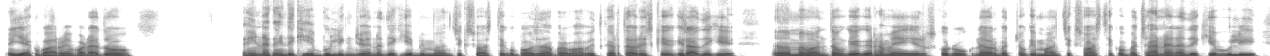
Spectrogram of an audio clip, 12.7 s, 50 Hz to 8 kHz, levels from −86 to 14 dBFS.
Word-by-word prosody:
ये 95 Hz, 0 st, +4 dB
अखबार 90 Hz, -2 st, +1 dB
में 90 Hz, -1 st, +1 dB
पढ़ा 80 Hz, -1 st, +1 dB
है 85 Hz, -, 0 dB
तो 125 Hz, +4 st, +2 dB, 1.1 s
कहीं 105 Hz, +1 st, 0 dB
न 115 Hz, +1 st, +3 dB
कहीं 120 Hz, 0 st, +2 dB
देखिए 120 Hz, +1 st, +2 dB
बुलिंग 95 Hz, +3 st, +1 dB
जो 105 Hz, -, +1 dB
है 90 Hz, -, 0 dB
ना, 95 Hz, +2 st, -2 dB
देखिए 95 Hz, +1 st, -1 dB
अभी 95 Hz, +1 st, -2 dB
मानसिक 85 Hz, -2 st, -2 dB
स्वास्थ्य 85 Hz, 0 st, -3 dB
को -, -, -2 dB
बहुत 85 Hz, +2 st, +1 dB
ज़्यादा 90 Hz, +1 st, +2 dB
प्रभावित 90 Hz, +1 st, 0 dB
करता 90 Hz, +1 st, -2 dB
है -, -, +3 dB
और -, -, 0 dB
इसके 115 Hz, -1 st, -1 dB
खिलाफ 110 Hz, -3 st, +2 dB
देखिए, 105 Hz, +1 st, 0 dB, 0.5 s
अ, -, -, -1 dB
मैं 105 Hz, +1 st, +3 dB
मानता 105 Hz, +1 st, +2 dB
हूँ 105 Hz, -1 st, 0 dB
कि 110 Hz, -, +4 dB
अगर 105 Hz, +1 st, +2 dB
हमें 105 Hz, -1 st, +1 dB
ये 105 Hz, 0 st, +1 dB
उसको 110 Hz, +3 st, -2 dB
रोकना 90 Hz, +4 st, -1 dB
है 105 Hz, -, +3 dB
और 105 Hz, -, +1 dB
बच्चों 90 Hz, 0 st, -3 dB
के 110 Hz, 0 st, +1 dB
मानसिक 100 Hz, -, -3 dB
स्वास्थ्य 100 Hz, +1 st, -3 dB
को 95 Hz, -, -2 dB
बचाना 95 Hz, +6 st, 0 dB
है 95 Hz, -, 0 dB
ना 95 Hz, +1 st, +1 dB
देखिए, 95 Hz, +1 st, 0 dB
बुली 90 Hz, +1 st, 0 dB
100 Hz, 235 wpm, -21 LUFS, 90-110 Hz, 1.1 s, ये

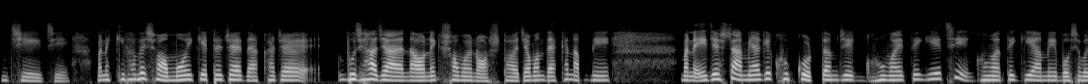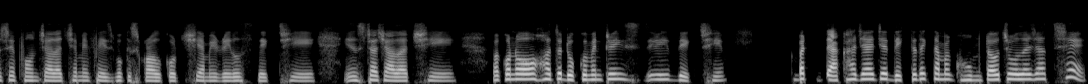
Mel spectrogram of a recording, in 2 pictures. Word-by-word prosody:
জ্বী, 185 Hz, -, -5 dB, 0.2 s
জ্বী। 150 Hz, -, -8 dB, 0.3 s
মানে 205 Hz, +2 st, -1 dB
কিভাবে 235 Hz, +2 st, +1 dB
সময় 200 Hz, +1 st, +4 dB
কেটে 225 Hz, -1 st, +1 dB
যায় 215 Hz, -1 st, +4 dB
দেখা 185 Hz, +2 st, -3 dB
যায় 195 Hz, -1 st, +3 dB, 0.5 s
বুঝা 240 Hz, 0 st, +5 dB
যায় 190 Hz, -2 st, +6 dB
না। 185 Hz, -, +3 dB
অনেক 195 Hz, +2 st, -2 dB
সময় 190 Hz, -2 st, +1 dB
নষ্ট 160 Hz, -1 st, -3 dB
হয়। 175 Hz, -1 st, 0 dB
যেমন 195 Hz, +1 st, +1 dB
দেখেন 230 Hz, +5 st, -4 dB
আপনি 205 Hz, +1 st, -5 dB, 0.8 s
মানে 195 Hz, -2 st, +1 dB
এই -, -, +3 dB
জিনিসটা 245 Hz, +3 st, +3 dB
আমি 215 Hz, -, -1 dB
আগে 265 Hz, +3 st, +1 dB
খুব 250 Hz, 0 st, 0 dB
করতাম 215 Hz, 0 st, +2 dB
যে 215 Hz, -, +2 dB, 0.2 s
ঘুমাইতে 205 Hz, +4 st, -1 dB
গিয়েছি। 260 Hz, +6 st, -2 dB, 0.2 s
ঘুমাতে 200 Hz, +1 st, -1 dB
গিয়ে 215 Hz, +1 st, +1 dB
আমি 195 Hz, 0 st, -4 dB
বসে, 185 Hz, +1 st, -2 dB
বসে 185 Hz, +2 st, -2 dB
ফোন 185 Hz, -1 st, -1 dB
চালাচ্ছি। 175 Hz, +1 st, 0 dB
আমি 180 Hz, -1 st, -4 dB
Facebook 175 Hz, -1 st, -3 dB
স্ক্রল 175 Hz, -1 st, +1 dB
করছি, 170 Hz, -3 st, -4 dB
আমি 170 Hz, 0 st, -4 dB
রিলস 170 Hz, 0 st, -1 dB
দেখছি, 170 Hz, +2 st, -6 dB, 0.5 s
ইনস্টা 190 Hz, +3 st, 0 dB
চালাচ্ছি 175 Hz, 0 st, +1 dB, 0.6 s
বা 200 Hz, -, 0 dB
কোন 240 Hz, 0 st, +5 dB, 0.3 s
হয়তো 245 Hz, +1 st, +4 dB
ডকুমেন্টারিস 225 Hz, +2 st, +1 dB, 0.3 s
ই -, -, +2 dB, 0.2 s
দেখছি। 185 Hz, 0 st, -4 dB, 0.8 s
বাট 255 Hz, -, +4 dB, 0.2 s
দেখা 205 Hz, +4 st, +3 dB
যায় 245 Hz, 0 st, +5 dB
যে -, -, +7 dB
দেখতে, 210 Hz, +3 st, 0 dB
দেখতে 255 Hz, 0 st, +1 dB
আমার 235 Hz, -1 st, 0 dB
ঘুমটাও 205 Hz, +2 st, +3 dB
চলে 240 Hz, -1 st, +6 dB
যাচ্ছে। 250 Hz, +7 st, -3 dB
205 Hz, 170 wpm, -20 LUFS, 185-230 Hz, 0.8 s, যে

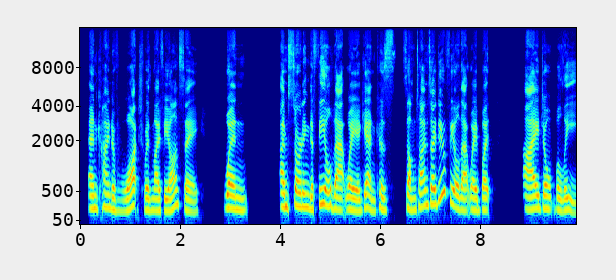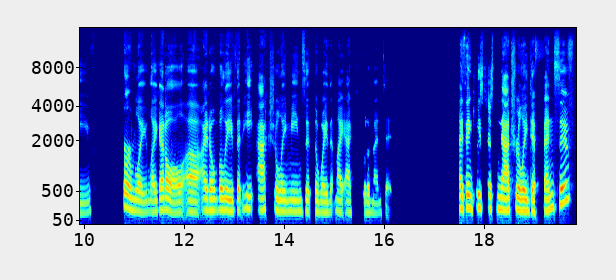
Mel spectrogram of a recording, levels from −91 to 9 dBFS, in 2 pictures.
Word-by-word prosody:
and 205 Hz, -1 st, 0 dB
kind 215 Hz, +1 st, -4 dB
of 180 Hz, -2 st, +1 dB
watch 180 Hz, +9 st, +2 dB
with 185 Hz, -2 st, +2 dB
my 175 Hz, -1 st, 0 dB
fiance 175 Hz, -3 st, -1 dB, 0.5 s
when 200 Hz, -4 st, +2 dB, 0.6 s
I'm 230 Hz, -1 st, +3 dB
starting 230 Hz, -1 st, +2 dB
to 195 Hz, -, +2 dB
feel 260 Hz, +5 st, +2 dB
that 190 Hz, -3 st, +2 dB
way 185 Hz, -3 st, +4 dB
again, 175 Hz, +1 st, 0 dB
'cause 190 Hz, -3 st, -4 dB, 0.2 s
sometimes 225 Hz, +8 st, 0 dB
I 270 Hz, -1 st, +6 dB
do 420 Hz, -, +3 dB
feel 260 Hz, -9 st, +4 dB
that 180 Hz, -1 st, +1 dB
way, 180 Hz, -2 st, +3 dB
but 185 Hz, +1 st, -1 dB, 0.6 s
I 200 Hz, +1 st, +4 dB
don't 200 Hz, -2 st, -1 dB
believe 170 Hz, -4 st, -4 dB, 0.6 s
firmly, 175 Hz, -9 st, -1 dB
like, 160 Hz, +1 st, -7 dB
at 185 Hz, +1 st, +2 dB
all, 155 Hz, -4 st, +1 dB
uh, 160 Hz, -2 st, -2 dB
I 180 Hz, -1 st, -2 dB
don't 175 Hz, -1 st, -1 dB
believe 180 Hz, -2 st, 0 dB
that 180 Hz, -1 st, -2 dB
he 195 Hz, -1 st, -8 dB
actually 180 Hz, -2 st, -3 dB
means 165 Hz, 0 st, -9 dB
it 160 Hz, -, -5 dB
the 165 Hz, -, -5 dB
way 150 Hz, -1 st, -5 dB
that 165 Hz, +3 st, -13 dB
my 160 Hz, -2 st, -6 dB
ex 155 Hz, -1 st, -11 dB, 0.2 s
would 145 Hz, -, -9 dB
have 145 Hz, -, -7 dB
meant 145 Hz, 0 st, -20 dB
it. 285 Hz, -1 st, -19 dB, 1.3 s
I 200 Hz, -, +3 dB
think 205 Hz, -1 st, 0 dB
he's 220 Hz, -3 st, -1 dB
just 205 Hz, -2 st, -3 dB
naturally 180 Hz, -2 st, +3 dB
defensive, 190 Hz, -, +1 dB
185 Hz, 165 wpm, -23 LUFS, 170-210 Hz, 1.3 s, I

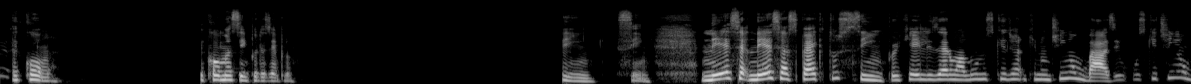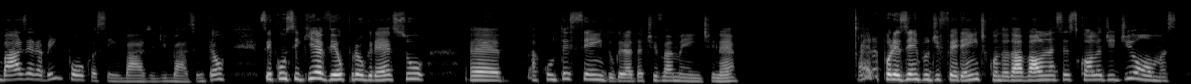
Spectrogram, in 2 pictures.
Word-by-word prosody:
É -, -, +1 dB
como? 200 Hz, -7 st, +5 dB, 1.5 s
É -, -, -3 dB
como 210 Hz, -1 st, +6 dB
assim, 195 Hz, -2 st, +1 dB
por 180 Hz, -, -6 dB
exemplo? 165 Hz, -1 st, -6 dB, 2.7 s
Sim, 155 Hz, -7 st, -3 dB, 0.2 s
sim. -, -, -8 dB, 0.5 s
Nesse 245 Hz, +6 st, +7 dB
nesse 255 Hz, +6 st, +7 dB
aspecto, 250 Hz, +3 st, +4 dB
sim, 215 Hz, -9 st, 0 dB
porque 200 Hz, +3 st, -4 dB
eles 225 Hz, -1 st, +1 dB
eram 225 Hz, -1 st, +3 dB
alunos 230 Hz, +2 st, -2 dB
que 250 Hz, +1 st, -7 dB
já 240 Hz, 0 st, -6 dB
que 230 Hz, +1 st, -11 dB
não 225 Hz, -1 st, -2 dB
tinham 270 Hz, +4 st, -4 dB
base. 165 Hz, -1 st, +3 dB
Os 230 Hz, -1 st, -16 dB
que 265 Hz, -, -13 dB
tinham 290 Hz, +3 st, -10 dB
base 230 Hz, +3 st, -2 dB
era 230 Hz, -3 st, -8 dB
bem 240 Hz, +7 st, -11 dB
pouco, 225 Hz, -8 st, -7 dB
assim, 155 Hz, -3 st, -16 dB
base 140 Hz, -1 st, -12 dB
de 140 Hz, +2 st, -22 dB
base. 140 Hz, -2 st, -15 dB
Então 230 Hz, +10 st, -8 dB, 0.3 s
você -, -, -3 dB
conseguia 270 Hz, +1 st, 0 dB
ver 225 Hz, -2 st, +5 dB
o -, -, -1 dB
progresso, 225 Hz, +2 st, -3 dB, 0.5 s
eh, 195 Hz, -2 st, +1 dB, 0.3 s
acontecendo 225 Hz, -2 st, -7 dB
gradativamente, 160 Hz, -3 st, -8 dB
né 150 Hz, +2 st, -7 dB, 1.2 s
era, 360 Hz, -, -10 dB
por 235 Hz, -, +5 dB
exemplo, 230 Hz, 0 st, +3 dB
diferente 215 Hz, +1 st, -4 dB
quando 200 Hz, -2 st, -7 dB
eu 185 Hz, -, -6 dB
dava 190 Hz, 0 st, +2 dB
aula 200 Hz, +2 st, +4 dB
nessa 210 Hz, +1 st, -8 dB
escola 215 Hz, -1 st, -5 dB
de 215 Hz, -, -13 dB
idiomas, 200 Hz, -, -7 dB
215 Hz, 140 wpm, -23 LUFS, 190-240 Hz, 2.7 s, Nesse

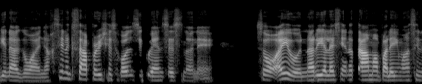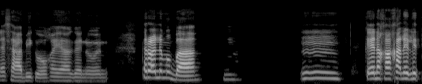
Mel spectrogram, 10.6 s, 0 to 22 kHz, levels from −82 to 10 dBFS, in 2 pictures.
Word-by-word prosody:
ginagawa 175 Hz, -4 st, -4 dB
niya 170 Hz, +2 st, -11 dB
kasi 300 Hz, -, -7 dB
nag-suffer 235 Hz, -3 st, -1 dB
siya 235 Hz, 0 st, -8 dB
sa 220 Hz, -, -20 dB
consequences 195 Hz, -3 st, -6 dB
'non, 170 Hz, -1 st, -12 dB
eh. -, -, -8 dB, 0.5 s
So, -, -, -5 dB
ayun 185 Hz, -8 st, +4 dB
na-realize 210 Hz, +1 st, +2 dB
niya 215 Hz, 0 st, -5 dB
na -, -, -20 dB
tama 210 Hz, 0 st, +6 dB
pala 195 Hz, -1 st, +1 dB
yung 195 Hz, -, -11 dB
mga 195 Hz, -, -9 dB
sinasabi 175 Hz, -3 st, -5 dB
ko, 160 Hz, -1 st, -11 dB
kaya 175 Hz, -1 st, -8 dB
gano'n. 160 Hz, -1 st, -13 dB, 0.4 s
Pero 315 Hz, -2 st, +7 dB
alam 310 Hz, 0 st, +1 dB
mo 300 Hz, -, -5 dB
ba? 200 Hz, -2 st, +5 dB, 0.4 s
Hmm, 230 Hz, -1 st, -24 dB, 0.8 s
mm, 280 Hz, 0 st, -8 dB, 0.4 s
kaya 270 Hz, +1 st, +6 dB
nakaka-relate 265 Hz, 0 st, +4 dB
205 Hz, 170 wpm, -22 LUFS, 180-255 Hz, 0.8 s, Pero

